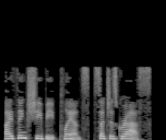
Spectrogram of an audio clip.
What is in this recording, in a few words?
user fast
